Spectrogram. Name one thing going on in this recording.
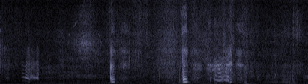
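A baby coos and squeals softly close by.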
